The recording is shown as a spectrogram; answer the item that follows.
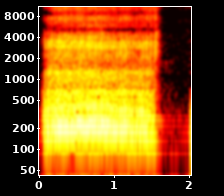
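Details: A female Yorkshire Terrier puppy, playing tug-of-war over a monkey squeaky toy, growls in a continuous low, fast-pulsing rumble for about a second and a half, then stops abruptly, followed by a brief quiet moment in a small room.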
